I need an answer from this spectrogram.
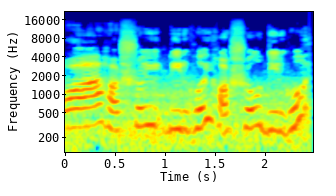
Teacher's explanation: এগুলো উচ্চারণের সময় বাতাস ফুসফুস থেকে মুখের বাইরে আসতে কোনো ধাক্কা খায় না, এগুলো কিন্তু স্বরধ্বনি। এবং এই স্বরধ্বনি কিন্তু দীর্ঘস্থায়ী হয় না।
